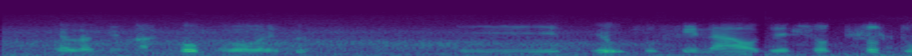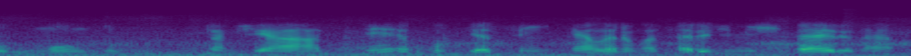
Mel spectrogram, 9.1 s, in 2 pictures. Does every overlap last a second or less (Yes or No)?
Yes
